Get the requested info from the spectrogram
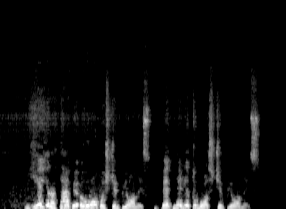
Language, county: Lithuanian, Klaipėda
